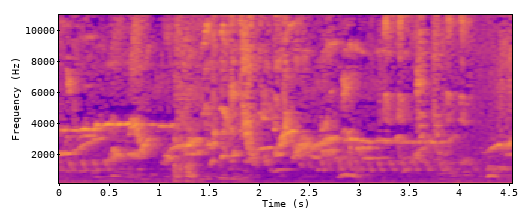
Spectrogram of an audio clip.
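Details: White-rumped shama (murai hutan) in steady, settled form, delivering long bursts of song: varied whistled phrases, rising and falling notes and chattery squawks overlapping densely throughout, over a constant low hum and faint voices.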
